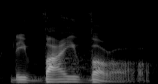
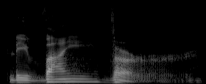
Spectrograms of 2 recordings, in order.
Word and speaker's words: revival: 부흥을 영어로 revival 이렇게 부르는데, 우리 발음에 유의하면서 V자 발음하려면 위에 이빨이 아래 입술에 닿아야죠. V, F랑 V는 닿아야 되죠. 따라서 하겠습니다. revival. 다시 한번 윗니빨이 살짝 아래 입술에 닿는 것을 유의하면서 revival.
